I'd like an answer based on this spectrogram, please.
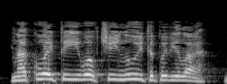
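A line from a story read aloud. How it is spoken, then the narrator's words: Shrill hysterical question. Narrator (Russian): визгливо спрашивала членораздельная Зоя, женщина вполне истеричная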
